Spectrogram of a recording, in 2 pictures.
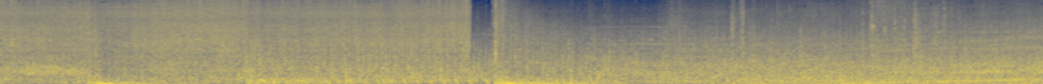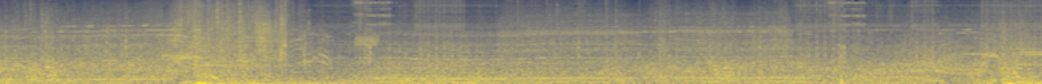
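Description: Explosions boom with deep thuds.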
